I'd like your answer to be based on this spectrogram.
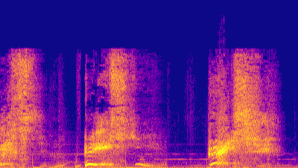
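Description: Two or three sharp sneezes, each with a quick breathy intake before the burst, spaced a little over a second apart, close and fairly loud.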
